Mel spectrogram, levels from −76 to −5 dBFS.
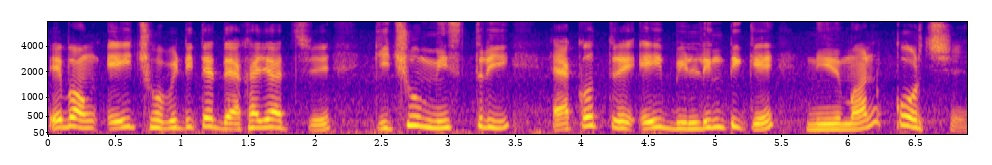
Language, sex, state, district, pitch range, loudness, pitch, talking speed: Bengali, male, West Bengal, Dakshin Dinajpur, 160-205 Hz, -13 LUFS, 185 Hz, 115 wpm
